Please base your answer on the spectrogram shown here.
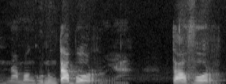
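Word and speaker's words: תבור: Nah, kemudian ada Tavor, nama gunung Tabor ya. Tavor 2 suku kata karena akhiran ini huruf mati ya, close syllable ya, nama gunung.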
